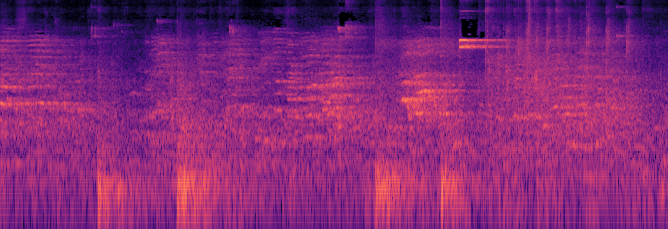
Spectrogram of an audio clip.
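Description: Volleyball being struck several times during a rally in an echoing gymnasium, under spectators' voices. A referee's whistle blows briefly just before seven seconds in, the loudest sound, ending the rally.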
